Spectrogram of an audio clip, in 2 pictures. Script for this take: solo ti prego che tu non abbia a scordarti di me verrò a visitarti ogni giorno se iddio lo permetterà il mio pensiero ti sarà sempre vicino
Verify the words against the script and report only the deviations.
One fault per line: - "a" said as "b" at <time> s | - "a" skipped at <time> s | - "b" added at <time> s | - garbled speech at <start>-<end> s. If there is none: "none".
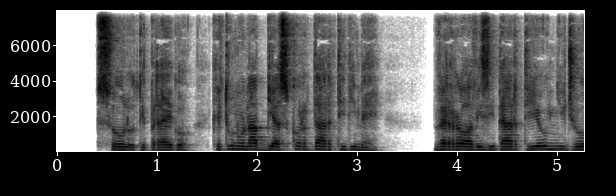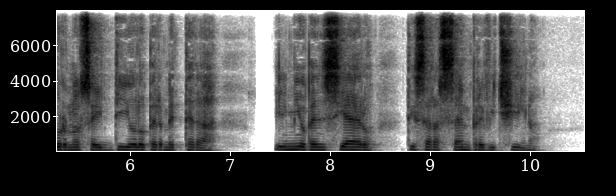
none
